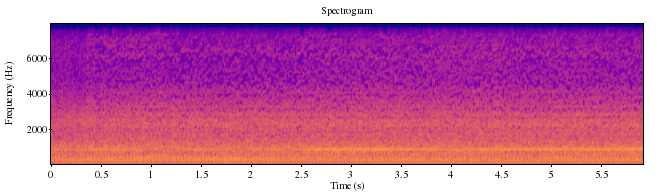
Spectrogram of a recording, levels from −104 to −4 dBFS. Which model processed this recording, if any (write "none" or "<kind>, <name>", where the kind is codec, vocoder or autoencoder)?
none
